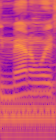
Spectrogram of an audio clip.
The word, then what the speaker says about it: Mantua: i know it's pronounced m-a-n-t-u-a i think it's like mantua or something like that but locally they say it man away so we're gonna explore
